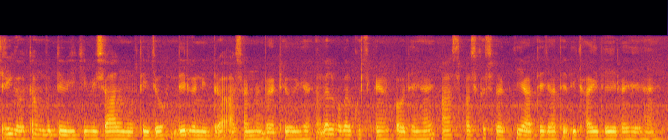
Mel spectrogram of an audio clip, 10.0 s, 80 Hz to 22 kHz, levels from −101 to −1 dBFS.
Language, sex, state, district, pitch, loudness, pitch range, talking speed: Hindi, male, Bihar, Begusarai, 115 Hz, -15 LUFS, 110-120 Hz, 155 wpm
